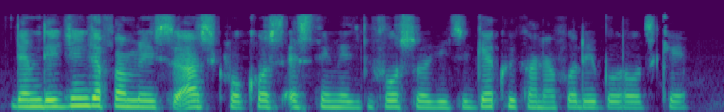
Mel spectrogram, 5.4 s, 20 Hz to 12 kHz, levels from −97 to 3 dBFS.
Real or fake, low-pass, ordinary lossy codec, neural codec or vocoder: fake; 7.2 kHz; AAC, 32 kbps; codec, 16 kHz, 8 kbps, FunCodec, trained on LibriTTS, 25 frames a second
